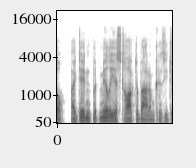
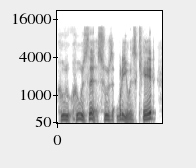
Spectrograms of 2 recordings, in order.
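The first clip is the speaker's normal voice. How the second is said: surprised; 7 semitones higher than usual. Retold or imitated. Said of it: "they're like".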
